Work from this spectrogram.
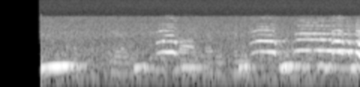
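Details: Captive siamangs at a zoo in Tampa: after a brief silence, low wavering hoots begin, then rising and falling whoops with bright overtones swell and grow denser toward the end.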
